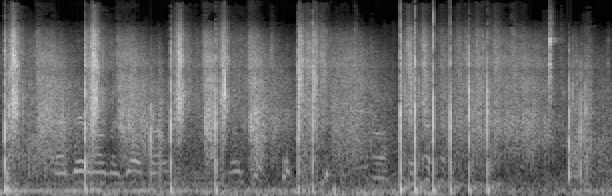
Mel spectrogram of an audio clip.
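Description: Scattered gunshots from other shooters on the range: single shots about every second, and a quick string of about five shots around four seconds in.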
